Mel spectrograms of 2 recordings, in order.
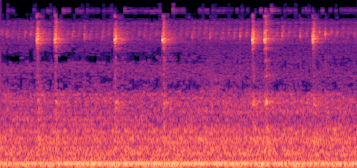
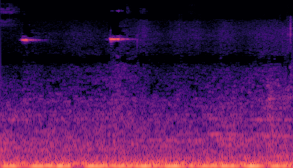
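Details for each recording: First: Yep. There's the problem right there. It's too squeaky. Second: Store fan after the squeaking unit was pulled out and power switched back on, temporary fix until a new fan arrives: low even hum with no squeak or chirp on top; fan running normally.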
